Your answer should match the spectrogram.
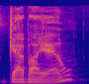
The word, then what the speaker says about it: Gabrielle: Don't know why she keeps mispronouncing her name. It's Gabrielle.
